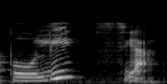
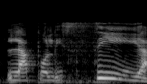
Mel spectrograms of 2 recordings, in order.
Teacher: Enquanto em português você fala a polícia, em espanhol você vai falar la policía. A sílaba tônica está no cia.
